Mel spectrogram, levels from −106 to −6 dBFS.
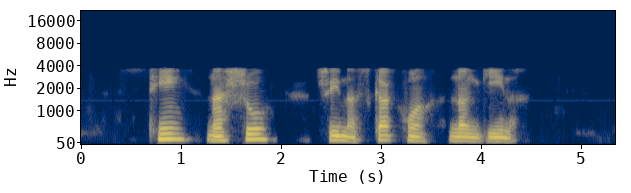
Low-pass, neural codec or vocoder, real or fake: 3.6 kHz; codec, 16 kHz, 2 kbps, X-Codec, HuBERT features, trained on LibriSpeech; fake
